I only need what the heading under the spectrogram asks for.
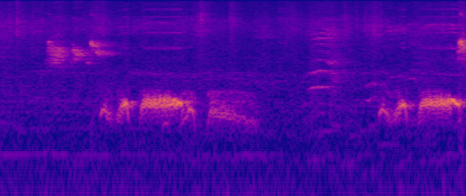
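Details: Tame, big spotted dove from a Ba Vì farm in Vietnam giving two husky, sustained coo phrases. Shrill high chirps from a smaller bird come before them and between them.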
